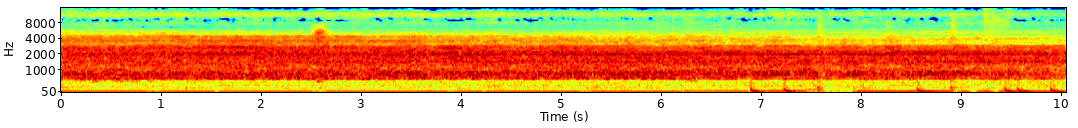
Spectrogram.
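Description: Handheld heat gun running steadily: an even blowing hiss with a faint high whine.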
